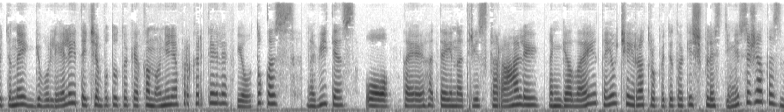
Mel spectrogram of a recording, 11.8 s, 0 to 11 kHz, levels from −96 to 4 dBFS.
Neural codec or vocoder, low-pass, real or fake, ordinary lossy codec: vocoder, 22.05 kHz, 80 mel bands, WaveNeXt; 9.9 kHz; fake; MP3, 48 kbps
